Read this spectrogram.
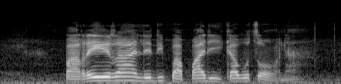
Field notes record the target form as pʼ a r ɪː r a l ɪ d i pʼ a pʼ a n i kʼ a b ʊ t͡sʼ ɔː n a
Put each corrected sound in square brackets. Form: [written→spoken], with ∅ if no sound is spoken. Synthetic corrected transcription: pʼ a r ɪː r a l ɪ d i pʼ a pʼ a [n→d] i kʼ a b ʊ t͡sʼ ɔː n a

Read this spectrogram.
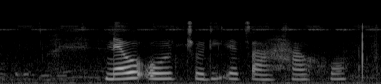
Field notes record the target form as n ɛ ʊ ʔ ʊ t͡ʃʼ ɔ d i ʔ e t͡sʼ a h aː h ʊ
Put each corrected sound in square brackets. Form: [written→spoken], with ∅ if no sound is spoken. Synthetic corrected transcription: n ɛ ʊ ʔ ʊ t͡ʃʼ [ɔ→o] d i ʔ e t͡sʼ a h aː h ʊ

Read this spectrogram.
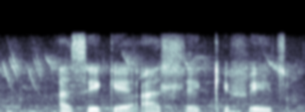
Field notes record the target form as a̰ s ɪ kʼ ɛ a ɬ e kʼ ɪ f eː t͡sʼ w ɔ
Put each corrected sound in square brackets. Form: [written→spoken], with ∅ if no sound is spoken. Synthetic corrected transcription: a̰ s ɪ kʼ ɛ a ɬ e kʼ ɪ f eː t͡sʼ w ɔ

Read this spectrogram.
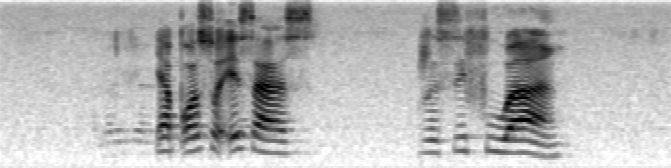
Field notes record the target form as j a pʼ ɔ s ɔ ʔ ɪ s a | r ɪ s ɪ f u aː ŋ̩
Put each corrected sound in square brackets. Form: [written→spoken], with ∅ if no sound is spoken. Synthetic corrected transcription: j a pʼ ɔ s ɔ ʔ ɪ s a | r ɪ s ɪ f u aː ŋ̩

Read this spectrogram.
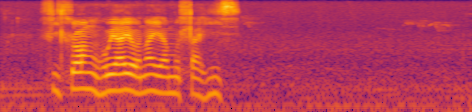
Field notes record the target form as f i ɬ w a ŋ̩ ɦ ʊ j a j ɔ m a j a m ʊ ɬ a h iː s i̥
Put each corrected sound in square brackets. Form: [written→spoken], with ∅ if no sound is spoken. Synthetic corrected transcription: f i ɬ w a ŋ̩ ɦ ʊ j a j ɔ [m→n] a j a m ʊ ɬ a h iː s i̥

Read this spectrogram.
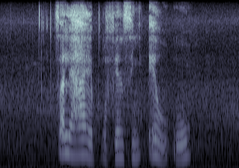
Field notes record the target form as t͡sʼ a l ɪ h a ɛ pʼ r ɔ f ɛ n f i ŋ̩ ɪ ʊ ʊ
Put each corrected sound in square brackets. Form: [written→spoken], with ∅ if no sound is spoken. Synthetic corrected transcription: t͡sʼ a l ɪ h a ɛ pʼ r ɔ f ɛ n [f→s] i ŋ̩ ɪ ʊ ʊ

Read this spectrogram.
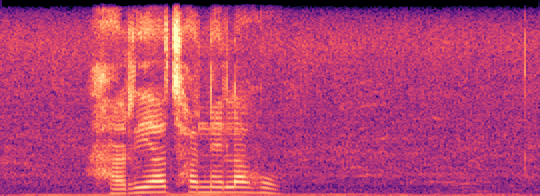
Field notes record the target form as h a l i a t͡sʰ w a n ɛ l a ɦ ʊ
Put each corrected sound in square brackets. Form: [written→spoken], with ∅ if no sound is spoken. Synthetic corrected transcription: h a [l→r] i a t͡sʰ w a n ɛ l a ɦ ʊ

